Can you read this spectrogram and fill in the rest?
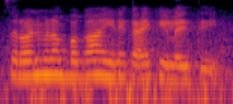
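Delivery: ordinary delivery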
